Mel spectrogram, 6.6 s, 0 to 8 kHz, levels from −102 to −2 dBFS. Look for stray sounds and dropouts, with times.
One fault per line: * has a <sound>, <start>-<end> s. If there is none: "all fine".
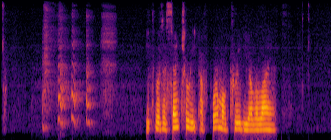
* has a laugh, 0.8-2.4 s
